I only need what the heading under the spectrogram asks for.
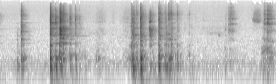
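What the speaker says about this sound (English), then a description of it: "I'm going to scrape down the sides now before I add the whipping cream to it" A spatula scrapes and knocks against a mixing bowl holding cheesecake filling, a few clustered clinks and scrapes with quiet gaps between them.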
